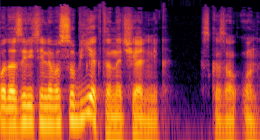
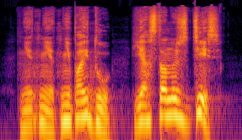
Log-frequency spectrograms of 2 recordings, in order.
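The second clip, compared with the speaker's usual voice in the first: exclaiming, crying out. A stranger refuses to go to the man's study, exclaimed. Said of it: "воскликнул незнакомец".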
